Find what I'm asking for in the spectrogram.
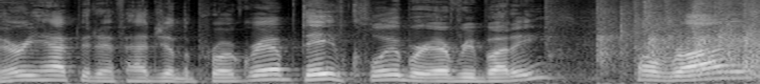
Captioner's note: applause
